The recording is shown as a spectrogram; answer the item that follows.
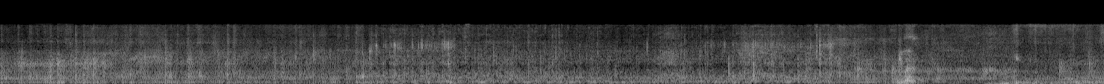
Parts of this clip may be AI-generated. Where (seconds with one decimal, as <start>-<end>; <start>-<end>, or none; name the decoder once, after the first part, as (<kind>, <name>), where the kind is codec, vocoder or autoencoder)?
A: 0.0-3.8 (codec, ZipCodec); 8.3-11.0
